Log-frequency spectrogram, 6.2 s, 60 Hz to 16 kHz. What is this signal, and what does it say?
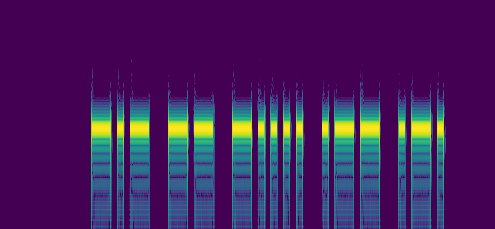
Morse code, heard as a keyed tone, about 15 wpm, 700 Hz. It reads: KM6WR
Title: USA Call Signs - 5 Characters - 4x Character Spacing - 15wpm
